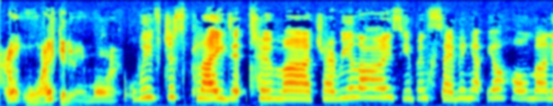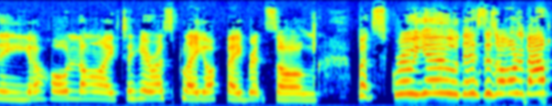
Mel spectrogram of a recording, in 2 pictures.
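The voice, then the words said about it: Imitates a British rock singer. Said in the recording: “I like your Radiohead accent. ... That's my uh, Thom Yorke voice.”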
